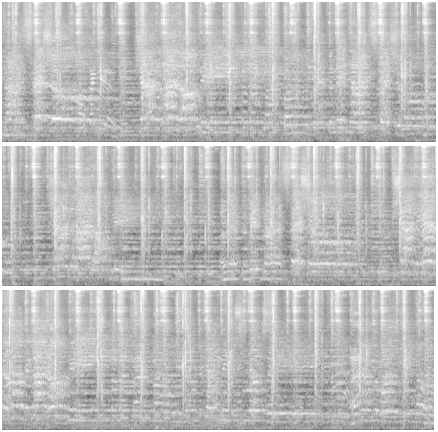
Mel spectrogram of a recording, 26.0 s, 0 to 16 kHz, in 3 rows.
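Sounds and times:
group singing: 0:00.0 - 0:26.0
ukuleles strumming: 0:00.0 - 0:26.0.

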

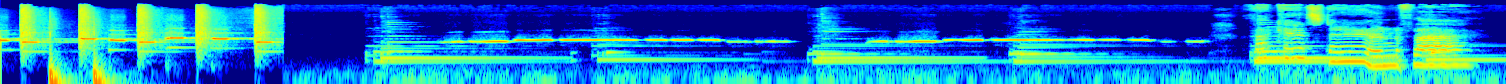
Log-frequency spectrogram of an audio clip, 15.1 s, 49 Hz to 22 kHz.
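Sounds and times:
whistled melody: 0:00.0 - 0:02.9, 0:03.8 - 0:13.2
ukulele strummed chords: 0:03.6 - 0:11.7, 0:12.5 - 0:15.0.

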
